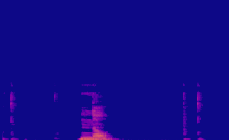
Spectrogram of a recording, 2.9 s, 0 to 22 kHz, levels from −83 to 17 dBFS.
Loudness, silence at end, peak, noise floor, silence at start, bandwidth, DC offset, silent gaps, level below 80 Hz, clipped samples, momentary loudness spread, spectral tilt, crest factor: -31 LUFS; 0.4 s; -16 dBFS; -84 dBFS; 1 s; 9 kHz; under 0.1%; none; -86 dBFS; under 0.1%; 25 LU; -5.5 dB/octave; 20 dB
